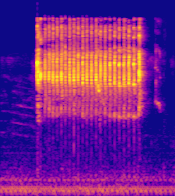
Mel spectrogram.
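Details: Lovebird calls as village background sound: a rapid chattering series of about twelve high, harsh notes per second lasting one and a half seconds, then a brief final chirp, over faint low hum.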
